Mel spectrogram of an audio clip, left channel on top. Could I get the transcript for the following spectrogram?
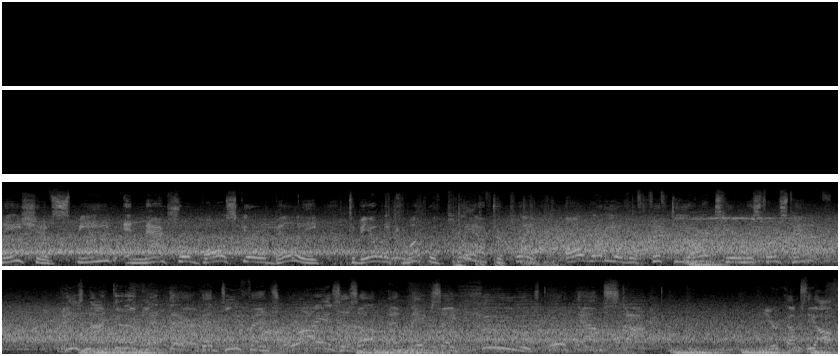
of speed and natural ball skill ability to be able to come up with play after play. Already over 50 yards here in this first half. He's not going to get there. The defense rises up and makes a huge 4th down stop. Here comes the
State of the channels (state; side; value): silent; left; digital silence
